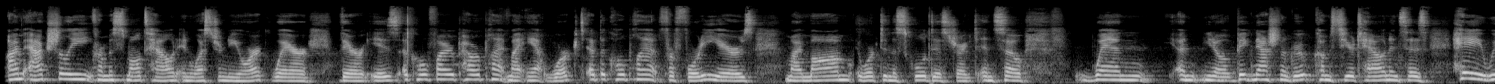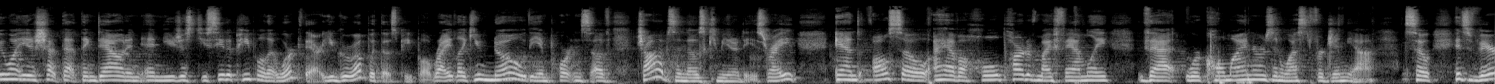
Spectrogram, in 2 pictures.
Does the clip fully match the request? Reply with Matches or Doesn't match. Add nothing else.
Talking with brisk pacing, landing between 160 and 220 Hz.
Matches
